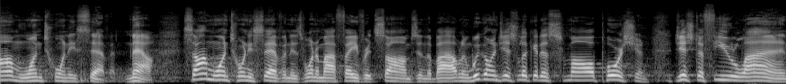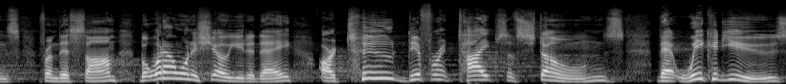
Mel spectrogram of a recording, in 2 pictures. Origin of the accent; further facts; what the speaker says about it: United States; I'm from America, because I'm proud of to be an American, because I've lived here most all of my life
